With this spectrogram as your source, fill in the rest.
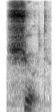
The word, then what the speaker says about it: should: should, 무엇 해야 한다. should, 무엇 해야 한다. should에서 l은 발음되지 않죠.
